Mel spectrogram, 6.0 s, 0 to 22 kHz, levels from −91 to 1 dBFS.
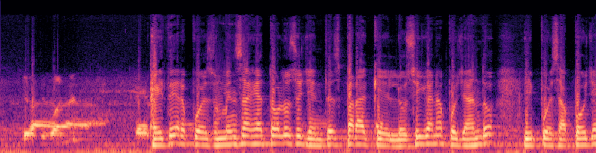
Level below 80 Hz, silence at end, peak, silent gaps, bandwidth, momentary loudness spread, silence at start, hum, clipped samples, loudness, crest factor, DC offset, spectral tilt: -42 dBFS; 0 s; -2 dBFS; none; 14 kHz; 5 LU; 0 s; none; under 0.1%; -13 LUFS; 10 dB; 0.8%; -7 dB/octave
